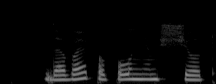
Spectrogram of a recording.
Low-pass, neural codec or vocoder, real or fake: 7.2 kHz; none; real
